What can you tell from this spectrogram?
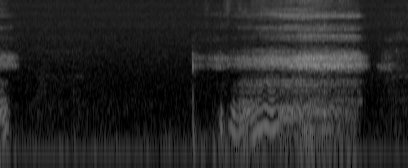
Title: Dog snoring just like owner snores - rat terrier and human synchronized snoring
